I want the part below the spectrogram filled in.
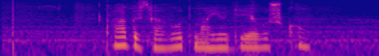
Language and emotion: Russian, neutral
